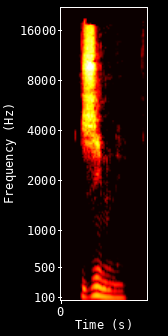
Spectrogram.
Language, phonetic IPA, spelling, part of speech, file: Belarusian, [ˈzʲimnɨ], зімны, adjective, Be-зімны.ogg
- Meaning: cold, wintry, hibernal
